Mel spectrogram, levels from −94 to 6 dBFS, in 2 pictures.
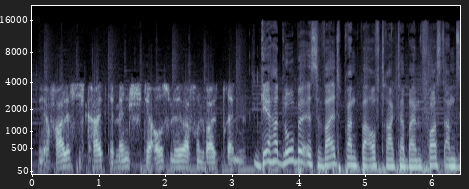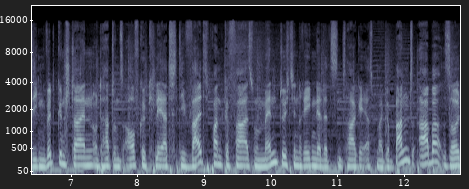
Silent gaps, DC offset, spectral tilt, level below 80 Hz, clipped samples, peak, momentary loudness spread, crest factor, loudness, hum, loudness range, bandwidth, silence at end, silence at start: none; under 0.1%; -5.5 dB/octave; -40 dBFS; under 0.1%; -10 dBFS; 4 LU; 14 dB; -25 LUFS; none; 1 LU; 16 kHz; 0 s; 0.1 s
